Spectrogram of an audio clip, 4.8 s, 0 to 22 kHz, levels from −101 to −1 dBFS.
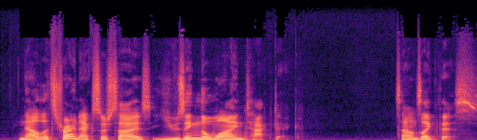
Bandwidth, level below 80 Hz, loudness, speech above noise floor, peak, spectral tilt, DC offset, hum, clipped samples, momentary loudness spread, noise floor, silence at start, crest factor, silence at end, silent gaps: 17.5 kHz; -66 dBFS; -20 LUFS; 45 dB; -2 dBFS; -4.5 dB/octave; under 0.1%; none; under 0.1%; 9 LU; -65 dBFS; 0.2 s; 20 dB; 0 s; none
